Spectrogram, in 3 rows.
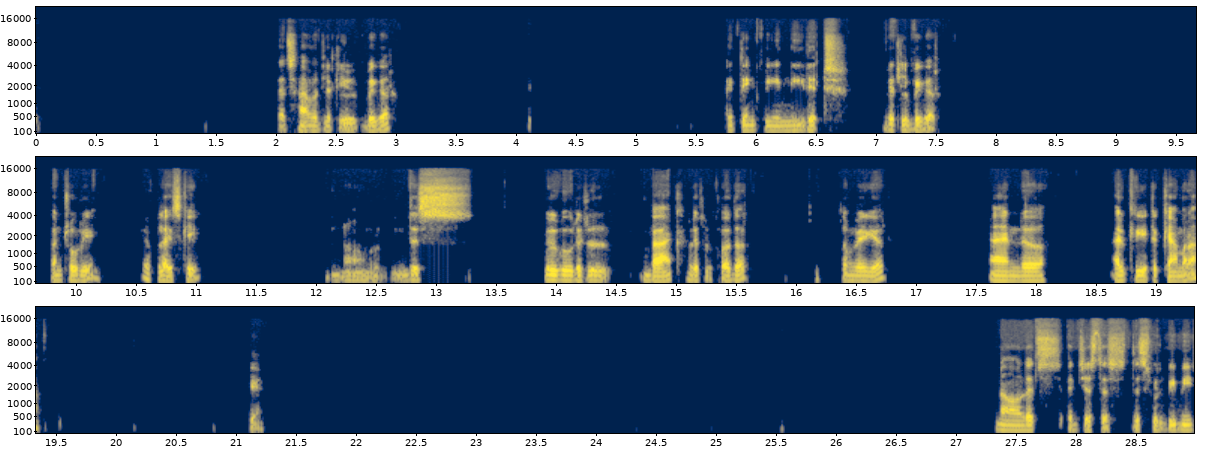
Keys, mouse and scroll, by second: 0.8 scroll down 3, 2.2 s, 3.4 Tab, 4.0 click, 5.5 click, 6.0 s, 6.7-7.7 scroll down 5, 7.7 s, 10.2 ctrl+a, 11.0-11.6 scroll up 7, 11.6 click, 12.0 click, 12.1 scroll down 4, 12.4-13.3 middle drag, 13.3 g, 17.0 click, 17.5-17.8 scroll down 2, 20.2 shift+a, 21.2 g, 23.7 s, 27.7 click.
